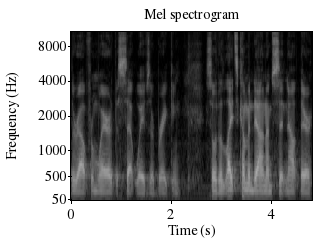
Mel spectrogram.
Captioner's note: none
